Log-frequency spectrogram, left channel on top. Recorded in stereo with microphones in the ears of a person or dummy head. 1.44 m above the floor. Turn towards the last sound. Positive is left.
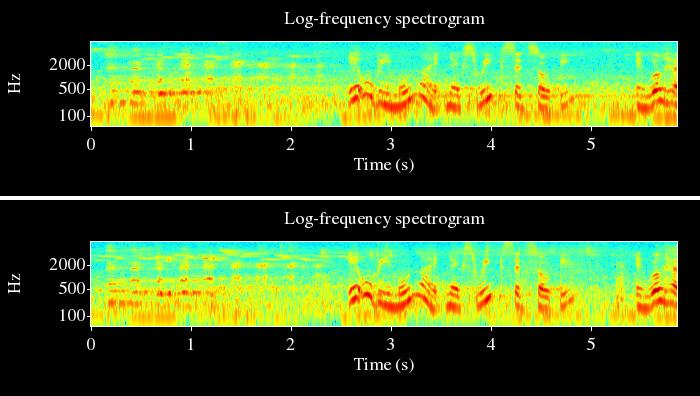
turn(degrees=-25)  # may be behind; listen again after turning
